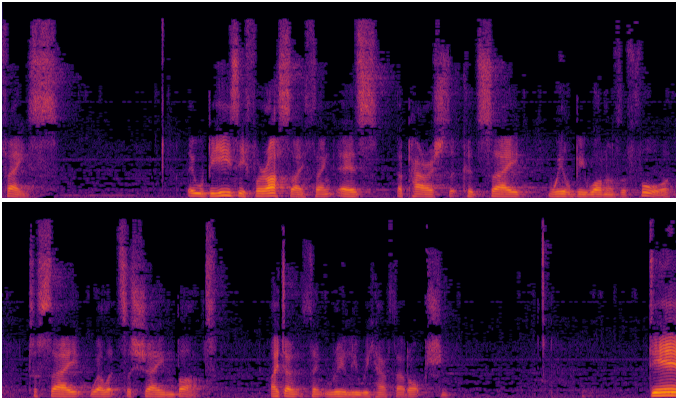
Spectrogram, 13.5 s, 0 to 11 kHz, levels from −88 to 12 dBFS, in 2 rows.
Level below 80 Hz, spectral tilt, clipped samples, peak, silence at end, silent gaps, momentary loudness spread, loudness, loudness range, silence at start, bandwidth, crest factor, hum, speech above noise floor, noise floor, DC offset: -60 dBFS; -4.5 dB/octave; under 0.1%; -2 dBFS; 0 s; none; 16 LU; -26 LUFS; 6 LU; 0 s; 10.5 kHz; 22 dB; none; 31 dB; -55 dBFS; under 0.1%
